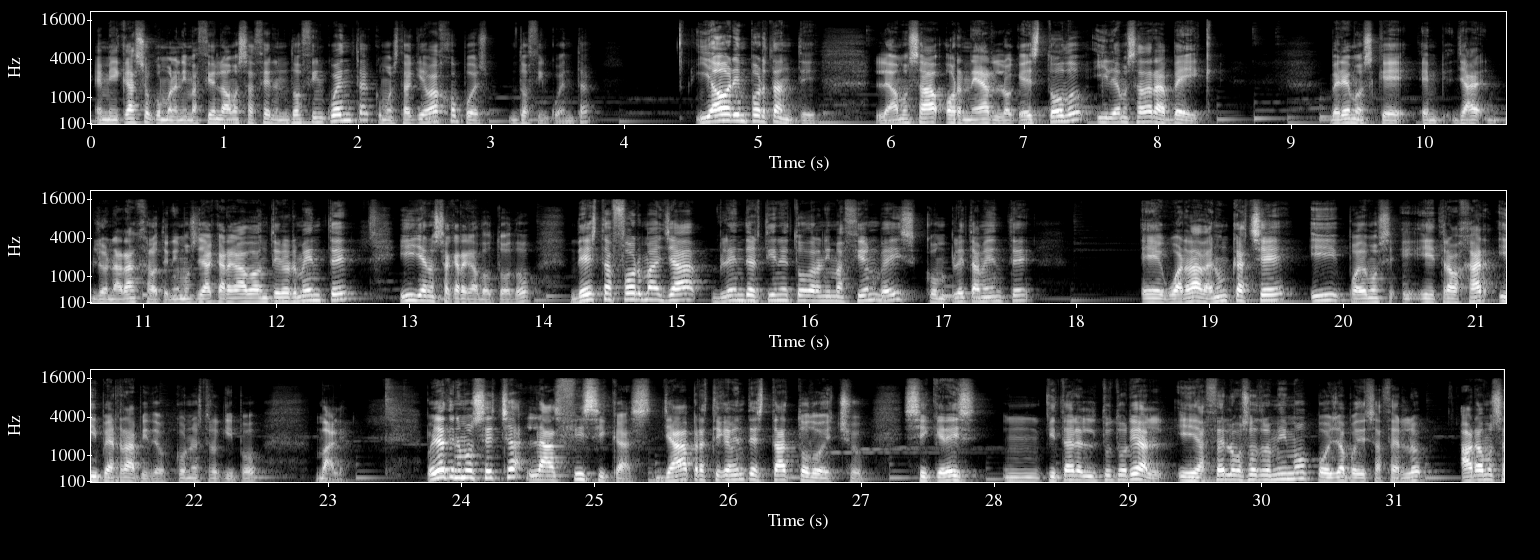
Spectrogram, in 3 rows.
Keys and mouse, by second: 5.8-7.4 drag, 8.7-12.2 drag, 15.3 click, 16.4 drag, 16.8-23.6 drag.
